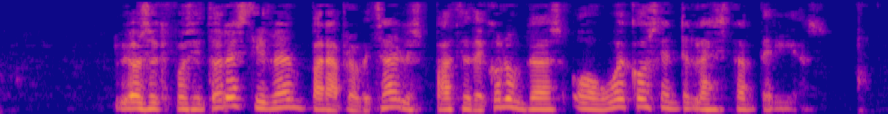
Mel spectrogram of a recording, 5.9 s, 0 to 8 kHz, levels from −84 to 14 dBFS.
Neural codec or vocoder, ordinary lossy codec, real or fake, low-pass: vocoder, 22.05 kHz, 80 mel bands, WaveNeXt; MP3, 32 kbps; fake; 7.2 kHz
